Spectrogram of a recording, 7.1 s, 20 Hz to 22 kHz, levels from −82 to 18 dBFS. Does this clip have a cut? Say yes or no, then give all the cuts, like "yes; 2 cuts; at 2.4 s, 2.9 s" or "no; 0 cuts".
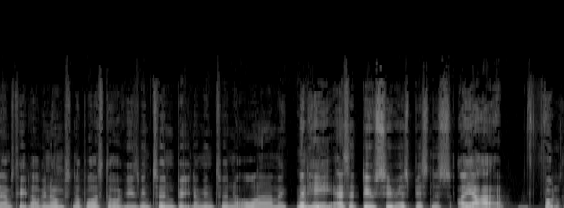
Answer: no; 0 cuts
